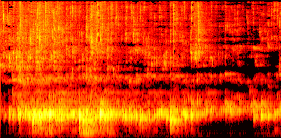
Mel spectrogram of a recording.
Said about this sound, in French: Puis elle lui verse une tasse de thé.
